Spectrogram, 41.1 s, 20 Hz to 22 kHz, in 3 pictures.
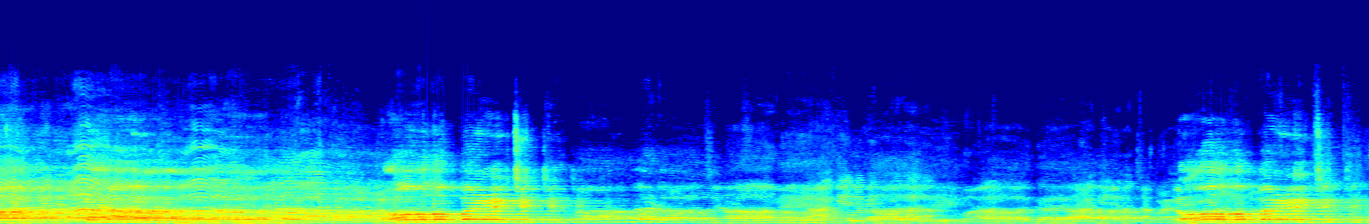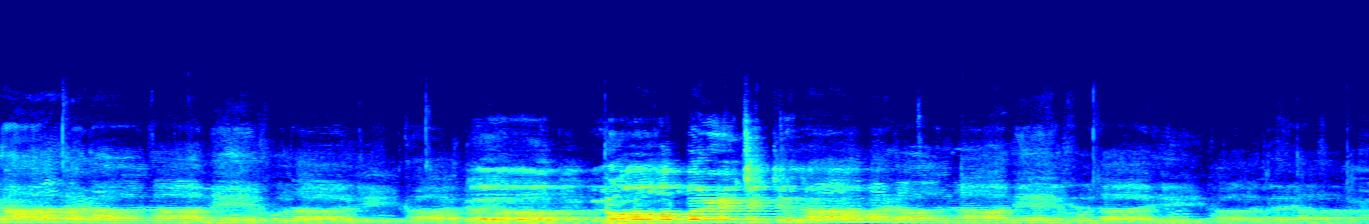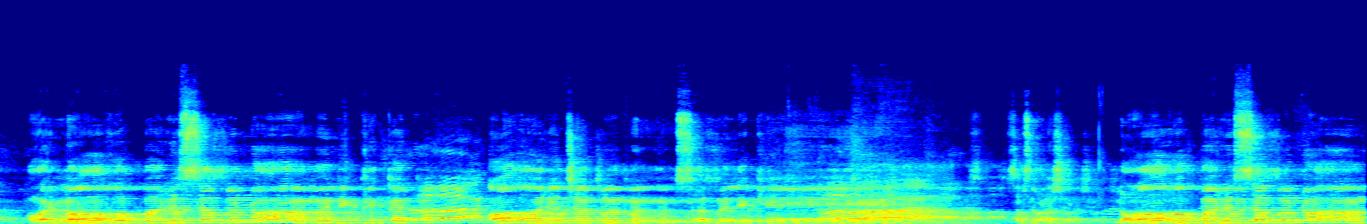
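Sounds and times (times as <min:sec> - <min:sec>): man chanting unaccompanied: 0:27.7 - 0:36.2.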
